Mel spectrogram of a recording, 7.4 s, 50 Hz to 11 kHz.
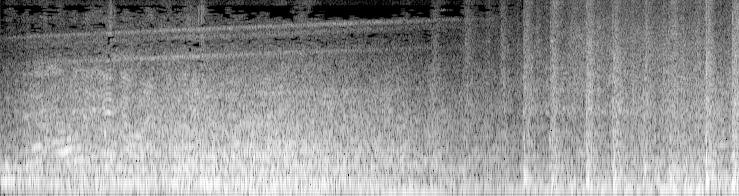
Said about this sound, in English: We're traveling overnight by train, about 600 kilometers south, to the town of Naga Hammadi, on the banks of the Nile. We're in an old diesel train with seats that have clearly seen better days.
